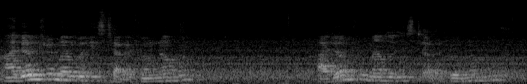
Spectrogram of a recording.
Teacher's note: a rise on the first syllable of telephone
